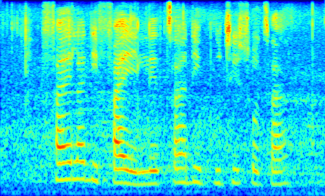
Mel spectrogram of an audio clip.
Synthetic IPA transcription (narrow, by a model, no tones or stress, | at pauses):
faɪladifaɪlet͡sadiput͡sʼisɔt͡sa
